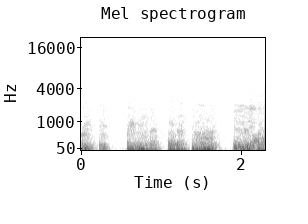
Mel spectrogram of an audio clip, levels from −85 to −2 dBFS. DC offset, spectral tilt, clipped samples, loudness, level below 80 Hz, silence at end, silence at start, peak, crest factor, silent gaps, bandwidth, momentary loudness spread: under 0.1%; -6.5 dB/octave; under 0.1%; -55 LUFS; -50 dBFS; 0 s; 0 s; -34 dBFS; 12 dB; none; 15.5 kHz; 6 LU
